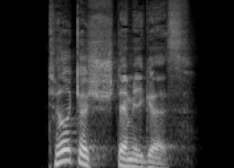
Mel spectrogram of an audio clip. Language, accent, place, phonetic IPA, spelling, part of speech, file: German, Germany, Berlin, [ˈtʏʁkɪʃˌʃtɛmɪɡəs], türkischstämmiges, adjective, De-türkischstämmiges.ogg
- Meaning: strong/mixed nominative/accusative neuter singular of türkischstämmig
